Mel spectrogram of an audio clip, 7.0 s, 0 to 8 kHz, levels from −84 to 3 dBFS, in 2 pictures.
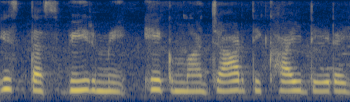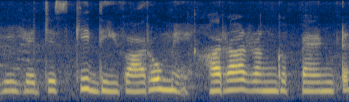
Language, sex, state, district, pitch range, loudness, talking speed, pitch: Hindi, female, Uttarakhand, Tehri Garhwal, 225-245 Hz, -19 LUFS, 135 wpm, 230 Hz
